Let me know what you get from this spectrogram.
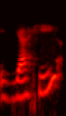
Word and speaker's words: Yehi: Up next is also a new artist, Yehi. I believe I'm saying that correctly. It's spelled Y-E-H-I.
